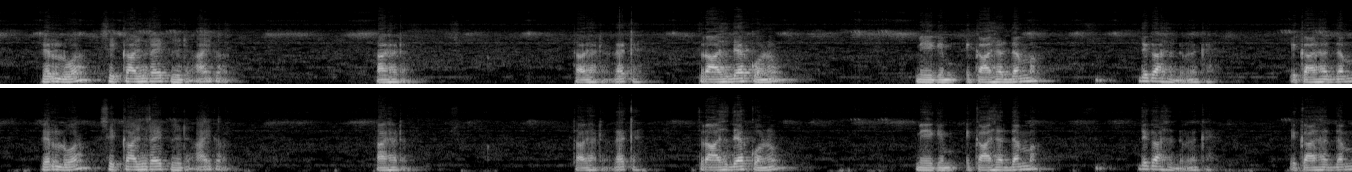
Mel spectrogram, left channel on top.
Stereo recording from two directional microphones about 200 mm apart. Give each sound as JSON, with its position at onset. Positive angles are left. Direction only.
{"t": 0.4, "sound": "speech", "side_deg": -40}
{"t": 3.7, "sound": "speech", "side_deg": -40}
{"t": 5.8, "sound": "speech", "side_deg": -40}
{"t": 9.2, "sound": "speech", "side_deg": -40}
{"t": 11.3, "sound": "a man's voice", "side_deg": -40}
